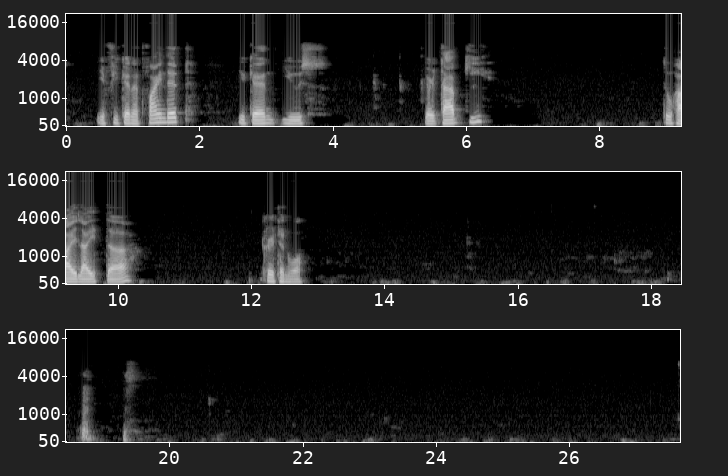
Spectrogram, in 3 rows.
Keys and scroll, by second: 1.4 Escape, 2.8 Tab, 3.4 Tab, 3.8 Tab, 4.2 Tab, 4.5 Tab, 4.9 Tab, 5.2 Tab, 5.5 Tab, 6.0 Tab, 9.5 Escape, 12.2 Tab, 12.6 Tab, 15.1 Escape, 27.1 Escape.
